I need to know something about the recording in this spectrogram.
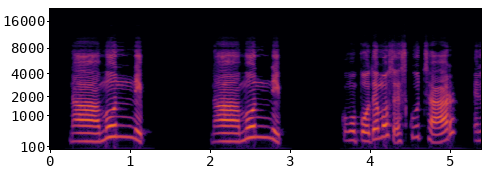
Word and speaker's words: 나뭇잎: Escuchamos la pronunciación 나뭇잎, 나뭇잎.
